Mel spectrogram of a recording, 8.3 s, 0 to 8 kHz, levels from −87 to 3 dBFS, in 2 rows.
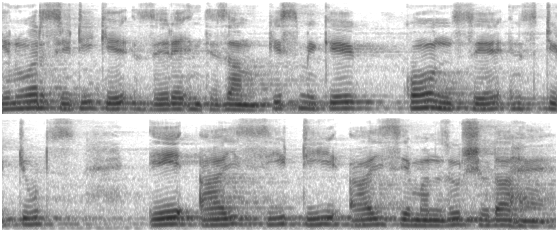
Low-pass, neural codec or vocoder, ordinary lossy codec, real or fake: none; none; none; real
